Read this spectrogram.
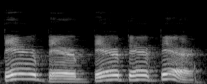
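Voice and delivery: high rhythmic yell for a bear; storybook yelling; yelled call. A narrator's reading. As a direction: call it out in a loud chant. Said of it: "and he yelled".

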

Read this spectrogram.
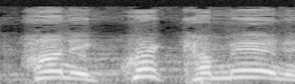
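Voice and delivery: retold urgent summons; urgent calling. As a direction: call out in a hurry. Retold man urgently calls his wife.

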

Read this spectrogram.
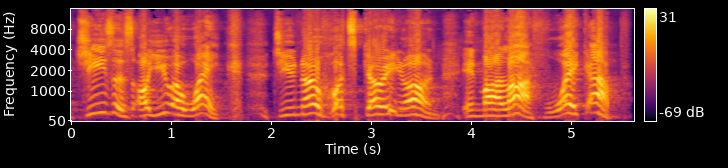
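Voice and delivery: loud, high, pleading cry; anxious shouted prayer; desperate plea. Retold or imitated. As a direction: plead with Jesus as the boat fills. Voicing our cry to Jesus.

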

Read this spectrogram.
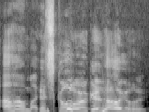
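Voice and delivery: high, drawn-out whine about school; overwhelmed kid griping to a parent. Acted.

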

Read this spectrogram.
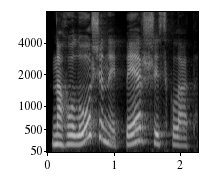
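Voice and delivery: usual speaking voice

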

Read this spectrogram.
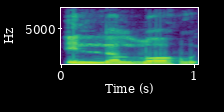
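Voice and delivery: লা ইলাহা ইল্লাল্লাহু drawn out slowly in Arabic recitation. Shown as a demonstration. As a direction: chant লা ইলাহা with the long Alif held. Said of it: "না হয় অর্থ পরিবর্তন হয়ে যাবে". (ধীরে টেনে আরবি তিলাওয়াত)

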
